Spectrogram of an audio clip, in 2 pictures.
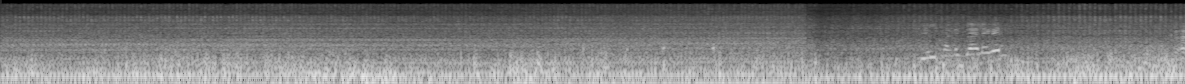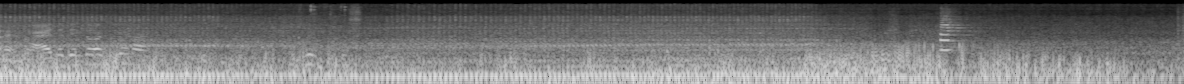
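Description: Wind buffets the microphone on a moving motorcycle.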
